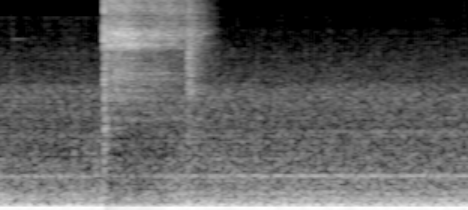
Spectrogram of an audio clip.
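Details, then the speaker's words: Kenworth semi truck at diesel idle with the air bags found down though the switch wasn't down: a sharp, second-long hiss of air escaping from the suspension air bags, something broken. Air suspension air leak. "it's weird because the switch isn't down that's why it's making that noise"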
